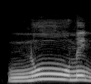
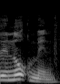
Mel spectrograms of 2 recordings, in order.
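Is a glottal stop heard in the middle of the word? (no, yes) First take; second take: no; yes. First: A long u replaces the glottal stop. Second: A glottal stop is heard before the vowel. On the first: "يقول نومن، يبدلها واو" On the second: "لفظ نؤمن"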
